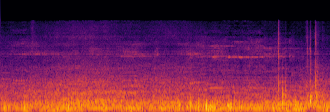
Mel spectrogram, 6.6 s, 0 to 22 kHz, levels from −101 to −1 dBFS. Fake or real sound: fake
